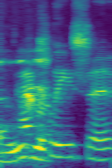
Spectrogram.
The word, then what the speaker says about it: Diocletian: Is it Diocletian? Diocletian. I knew I was going to mess it up. Yeah, Diocletian.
